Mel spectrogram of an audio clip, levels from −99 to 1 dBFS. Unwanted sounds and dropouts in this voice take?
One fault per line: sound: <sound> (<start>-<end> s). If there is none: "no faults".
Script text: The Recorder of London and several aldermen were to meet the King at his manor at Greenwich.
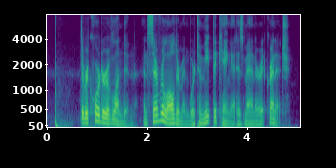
sound: thud (0.1-0.5 s)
